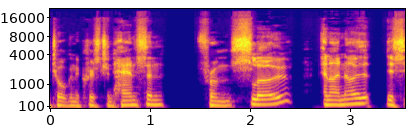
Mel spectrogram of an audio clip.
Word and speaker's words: Slo: CEO at at slow so we do proun it just slow it's the easiest my background traditionally by Heritage is Scandinavian so my Scandinavian family have a good laugh because that's not how they pronounce it in Scandinavia so depending upon where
